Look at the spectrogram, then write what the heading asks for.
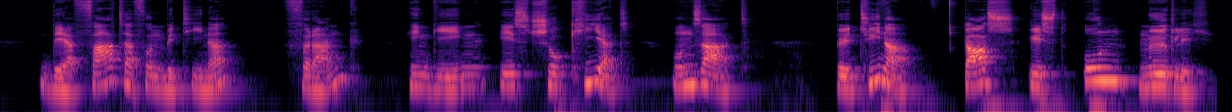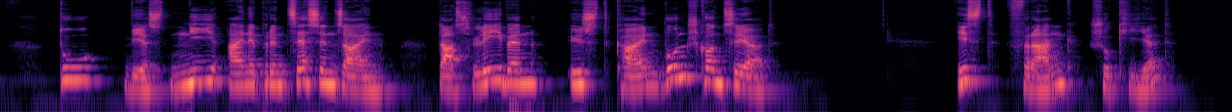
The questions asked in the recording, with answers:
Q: Ist Frank schockiert?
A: Ja, er ist schockiert.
